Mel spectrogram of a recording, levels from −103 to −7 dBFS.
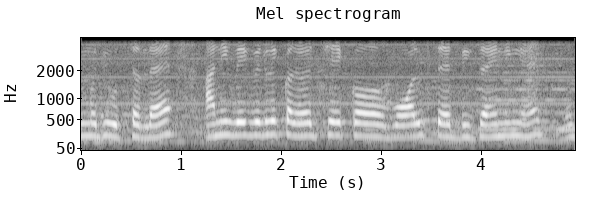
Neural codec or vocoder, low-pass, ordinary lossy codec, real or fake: none; 3.6 kHz; none; real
